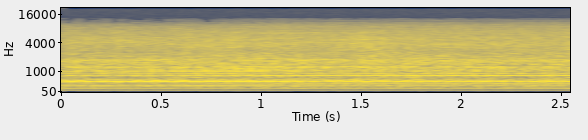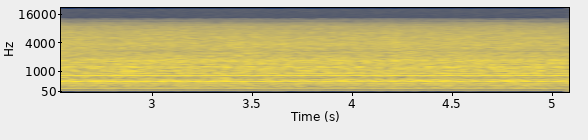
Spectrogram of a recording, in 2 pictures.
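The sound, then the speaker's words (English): A microwave oven runs on high power while cooking salt-and-pepper popcorn, giving a steady, faint, unbroken mechanical hum with a fan-like hiss and no clear popping. “Let's put it on for another minute. High power, 4 minutes.”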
